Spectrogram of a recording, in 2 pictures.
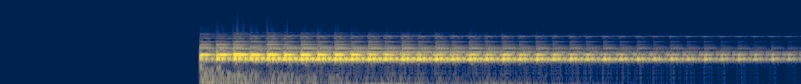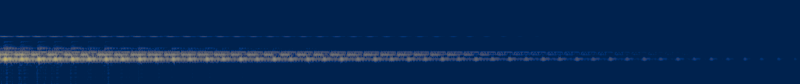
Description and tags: A piano chord with a pulsating dub style delay.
